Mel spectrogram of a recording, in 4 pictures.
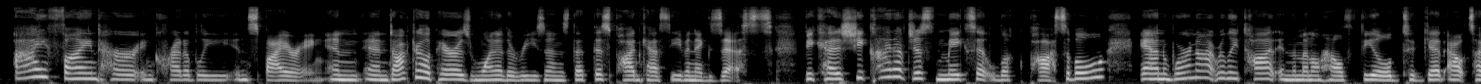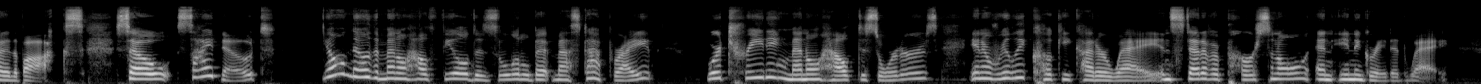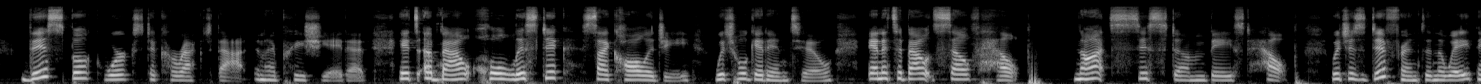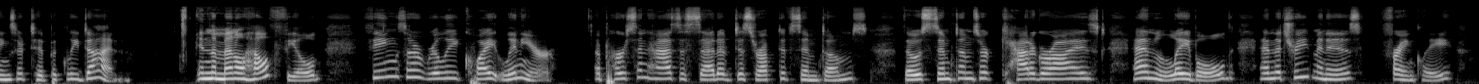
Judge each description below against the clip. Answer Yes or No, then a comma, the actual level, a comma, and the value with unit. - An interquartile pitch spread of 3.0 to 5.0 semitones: Yes, average, 4.2 semitones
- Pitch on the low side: No, high, 235 Hz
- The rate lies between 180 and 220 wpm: No, average, 145 wpm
